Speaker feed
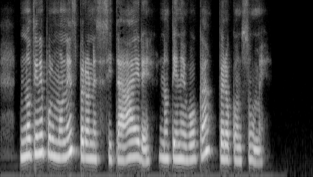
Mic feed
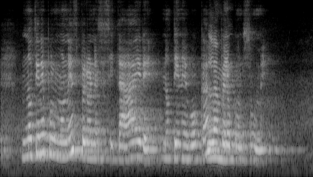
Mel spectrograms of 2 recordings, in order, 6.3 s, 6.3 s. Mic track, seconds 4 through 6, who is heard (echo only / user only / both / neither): both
